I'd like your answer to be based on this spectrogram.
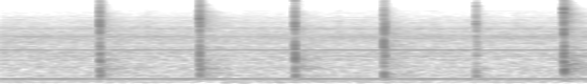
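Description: A piece of fresh, shiny beef lung is tapped six times, giving short, hollow, drum-like taps over a steady low hum. It sounds hollow because of the many air pockets inside, unlike a dense piece of meat.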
